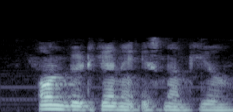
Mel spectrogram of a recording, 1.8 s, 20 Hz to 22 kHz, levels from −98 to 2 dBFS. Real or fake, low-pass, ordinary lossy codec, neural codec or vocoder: real; 5.4 kHz; AAC, 48 kbps; none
